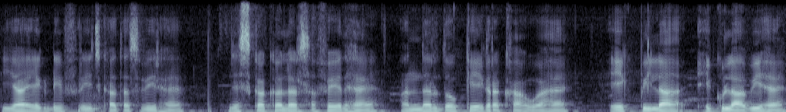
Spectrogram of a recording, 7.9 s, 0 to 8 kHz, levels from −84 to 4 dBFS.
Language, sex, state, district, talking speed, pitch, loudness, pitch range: Hindi, male, Jharkhand, Deoghar, 170 wpm, 110 Hz, -20 LUFS, 105-115 Hz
